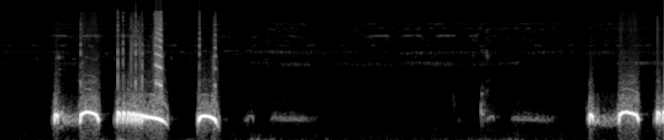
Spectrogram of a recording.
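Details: Spotted dove decoy cooing to lure wild birds: one full phrase of quick short coos, a long falling coo and a clipped end note, a quiet low murmuring stretch, then the start of another phrase.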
